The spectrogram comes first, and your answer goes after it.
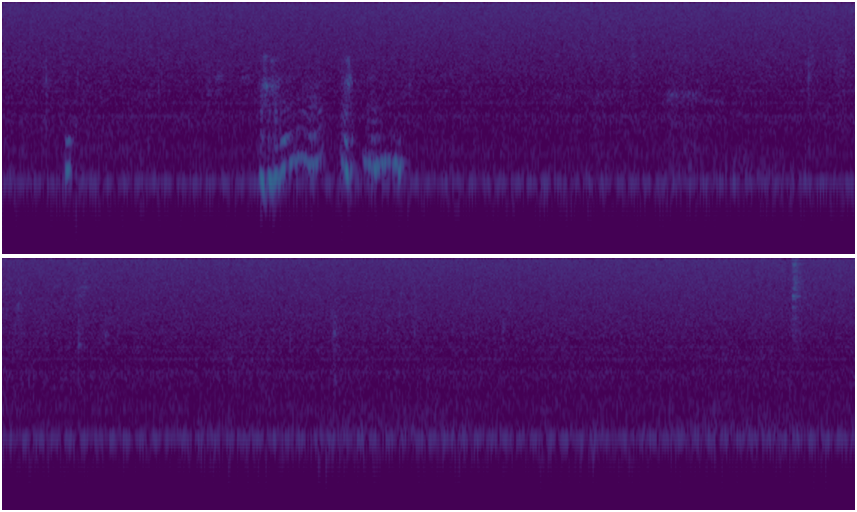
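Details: A kitten named China, one of three kittens in a home, makes her nom noise when given a bit of meat. There is a brief, low, wavering murmur of several quick notes, followed by steady room hum.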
